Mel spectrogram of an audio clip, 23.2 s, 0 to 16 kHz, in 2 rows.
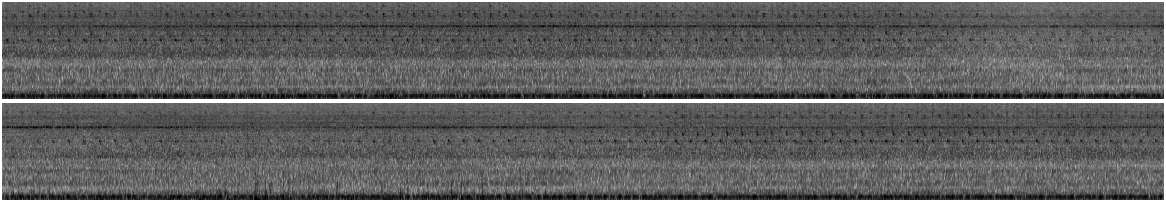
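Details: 331 V8 at idle, once at operating temperature: steady deep rumble with a faint thin, high continuous squeal from the rear of the engine; flex plate uncracked and secured to the torque converter, owner unsure if bearing.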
